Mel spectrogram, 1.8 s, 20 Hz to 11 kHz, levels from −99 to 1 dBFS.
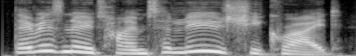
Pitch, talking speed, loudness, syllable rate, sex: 235 Hz, 270 wpm, -15 LUFS, 5.7 syllables/s, female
